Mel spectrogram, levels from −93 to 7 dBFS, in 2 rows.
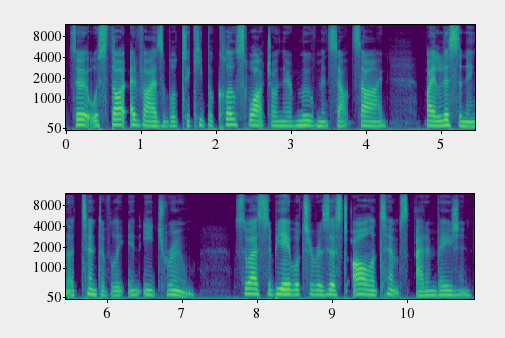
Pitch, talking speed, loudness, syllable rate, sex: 150 Hz, 170 wpm, -19 LUFS, 5.2 syllables/s, female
